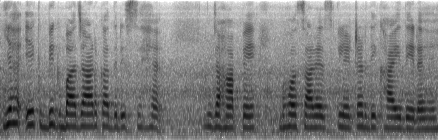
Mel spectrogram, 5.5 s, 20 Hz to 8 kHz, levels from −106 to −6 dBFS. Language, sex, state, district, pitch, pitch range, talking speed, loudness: Hindi, female, Chhattisgarh, Bilaspur, 210 Hz, 200-220 Hz, 175 wpm, -20 LUFS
